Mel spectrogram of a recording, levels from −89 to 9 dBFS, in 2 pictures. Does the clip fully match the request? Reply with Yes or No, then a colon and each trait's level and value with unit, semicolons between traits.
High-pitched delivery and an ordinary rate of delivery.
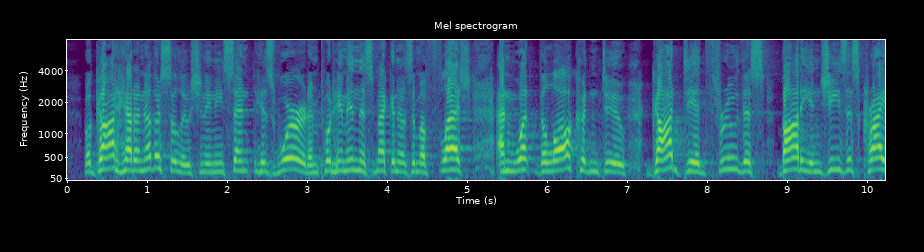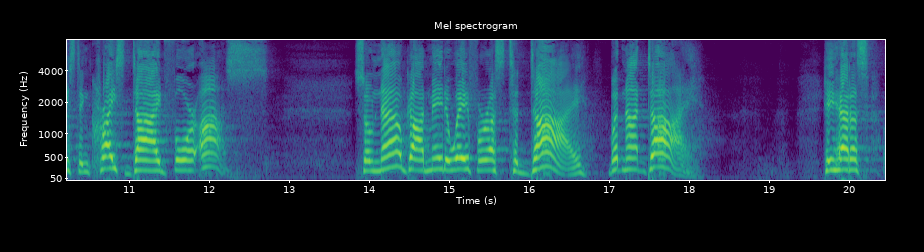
Yes: high, 215 Hz; average, 155 wpm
